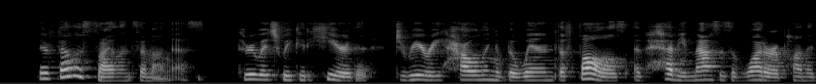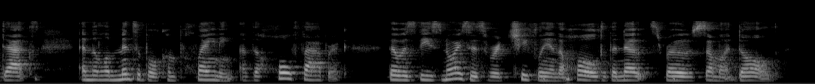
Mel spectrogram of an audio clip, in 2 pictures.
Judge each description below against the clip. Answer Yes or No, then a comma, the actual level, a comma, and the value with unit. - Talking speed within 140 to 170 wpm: No, average, 185 wpm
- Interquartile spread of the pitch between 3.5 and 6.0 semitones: No, average, 2.7 semitones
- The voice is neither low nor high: No, high, 195 Hz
